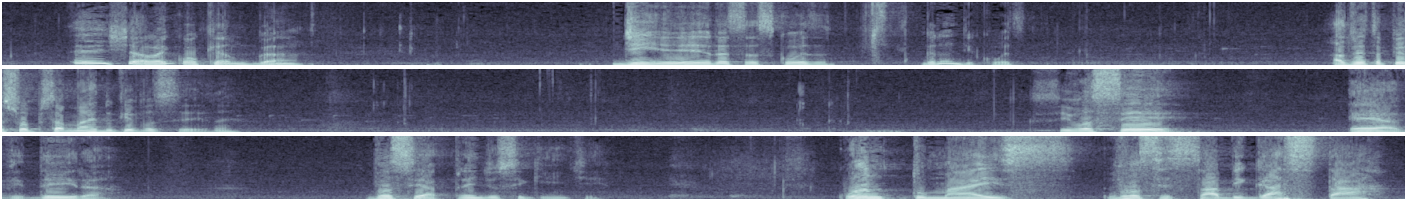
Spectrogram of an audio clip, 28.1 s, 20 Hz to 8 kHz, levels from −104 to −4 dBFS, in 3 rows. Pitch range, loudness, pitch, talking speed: 105-155 Hz, -21 LUFS, 120 Hz, 75 wpm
